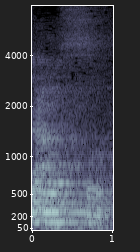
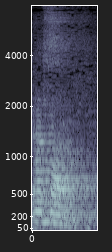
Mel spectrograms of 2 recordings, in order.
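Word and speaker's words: العصر: Maka bacanya wal 'asr. Asr, bukan asar.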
